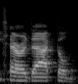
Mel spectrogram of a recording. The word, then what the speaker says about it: pterodactyl: Hey, it's just pterodactyl, not pee pterodactyl, dummy. No, I'm pretty sure it is spelled with a P. It is spelled with a P. The P is silent.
